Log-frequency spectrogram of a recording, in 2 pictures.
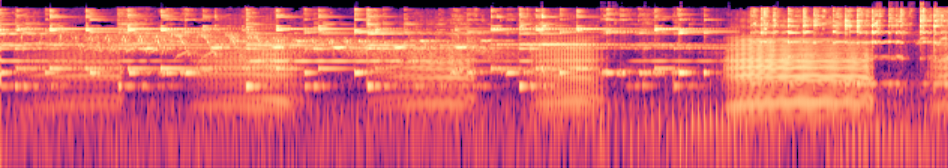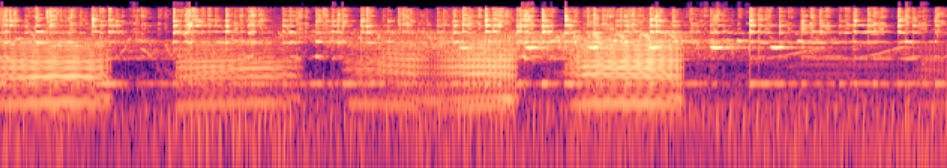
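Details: A herd of tame cows moved along village roads toward the pen in the morning, calling one another to gather: a long run of repeated short, rising-and-falling moos from several animals, roughly one a second, amid constant ringing cowbells.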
